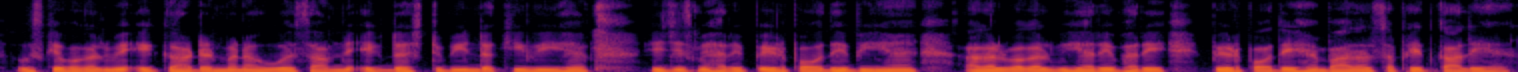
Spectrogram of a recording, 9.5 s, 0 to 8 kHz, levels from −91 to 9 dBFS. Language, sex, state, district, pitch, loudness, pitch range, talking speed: Hindi, female, Bihar, Darbhanga, 160 Hz, -26 LUFS, 155-165 Hz, 190 wpm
